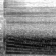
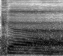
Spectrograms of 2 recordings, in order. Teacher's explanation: Kalau qa tu di dalam sikit, ka tu dia ke depan dah.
